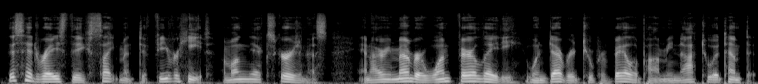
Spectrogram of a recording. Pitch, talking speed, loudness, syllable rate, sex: 105 Hz, 215 wpm, -21 LUFS, 6.6 syllables/s, male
